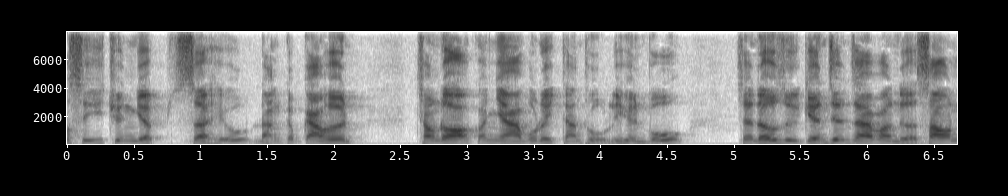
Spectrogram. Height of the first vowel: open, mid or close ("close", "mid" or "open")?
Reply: close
